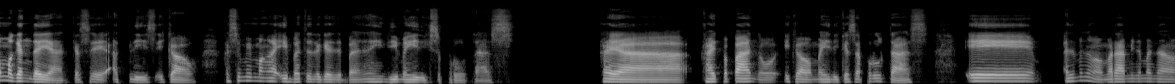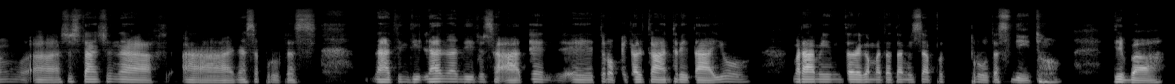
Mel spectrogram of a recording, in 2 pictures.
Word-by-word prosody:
maganda 145 -6 +5
'yan 95 -4 +3
kasi 110 +1 -3
at - - -6
least 110 -2 -4
ikaw, 105 -4 -1 0.3
kasi 160 +3 -5
may 175 -1 -8
mga 150 -3 0
iba 135 -2 -1
talaga 120 -2 -2
'di 110 -1 -5
ba, 110 0 -3
na 125 - -7
hindi 120 -2 -4
mahilig 110 -2 0
sa - - -5
prutas? 95 +3 -8 0.9
Kaya 125 -4 +7 0.7
kahit 130 0 +2
papaano 135 -7 +3
ikaw 125 -4 -1
mahilig 115 0 -4
ka 120 - -3
sa 125 0 -4
prutas, 120 -5 -3 0.3
eh, 150 -1 +6 0.3
alam 145 +2 -3
mo - - -10
naman 165 -11 -5
marami 130 +2 +1
naman 140 0 -8
ang 120 -3 -4 0.3
ah 105 -1 -1
sustansiya 120 +1 -1
na, 120 -1 +2 0.5
ah, 100 -2 -1
nasa 110 +3 -4
prutas 100 -3 -8 0.6
natin 115 +1 +2
di 120 0 -6
lalo 130 +2 +3
na 125 - +1
dito 120 0 -7
sa 100 -4 +2
atin, 115 -1 -6
eh 105 +2 -6
tropical 115 -1 -1
country 110 0 +3
tayo. 115 +4 +1 0.4
Marami 115 -1 +6 0.2
talagang 115 0 +3
matatamis 110 0 -3
na - - 0
prut 120 -1 -15 0.2
prutas 110 -1 -4
dito, 95 -4 -7 0.5
'di 120 0 +2
ba. 95 0 +1
115 Hz, 150 wpm, -26 LUFS, 110-130 Hz, 0.9 s, Kaya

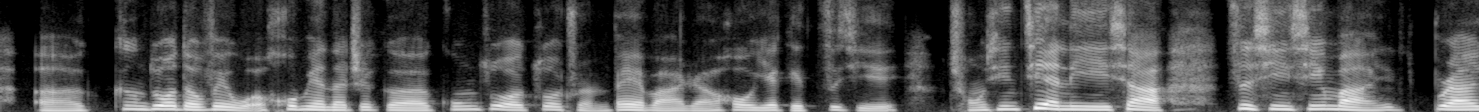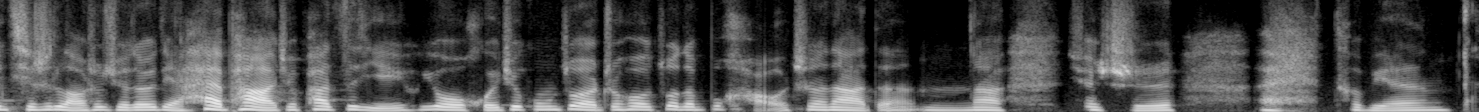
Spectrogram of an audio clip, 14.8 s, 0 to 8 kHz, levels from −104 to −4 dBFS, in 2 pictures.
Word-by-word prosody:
呃， 145 0 -3
更 240 -3 -3
多 240 -1 +6
地 210 -3 +5
为 210 +1 +3
我 165 - +1
后 240 - -1
面 210 -2 +3
的 180 - +3
这 190 +3 -3
个 165 -2 +1
工 220 +7 -6
作 210 -6 +2
做 210 +4 -3
准 150 -8 -8
备 190 +1 +4
吧， 155 -1 -1
然 150 +1 -4
后 180 -1 -1
也 170 +1 +1
给 155 - -1
自 150 +7 -7
己 140 -5 -5 0.2
重 170 +2 -5
新 230 +2 0
建 275 -3 +7
立 215 -2 +3
一 - - +3
下 195 -5 +5 0.3
自 270 -2 +1
信 235 0 +1
心 245 +3 0
吧， 200 -7 +6 0.3
不 - - -3
然 215 0 +6
其 200 0 -4
实 205 - -3
老 195 -6 +2
是 195 - -4
觉 185 -1 -3
得 185 - +1
有 - - +1
点 180 -5 -2
害 205 - +4
怕， 210 -4 +5
就 195 +3 -6
怕 220 0 +1
自 215 +3 -5
己 155 -3 -5
又 205 -4 +1
回 170 0 -3
去 215 - -2
工 210 +1 -6
作 205 -4 +1
之 205 +4 -6
后 210 0 -2
做 225 +3 -4
得 200 - -2
不 210 +4 -11
好， 160 - -9
这 200 +4 -5
那 180 -4 +1
的， 195 - -8
嗯， 160 -2 -9
那， 175 -1 -2 0.3
确 200 - -9
实， 160 -1 -2 1.4
唉， - - -17
特 - - -16
别 - - -34
195 Hz, 285 characters per minute, -20 LUFS, 165-215 Hz, 1.4 s, 建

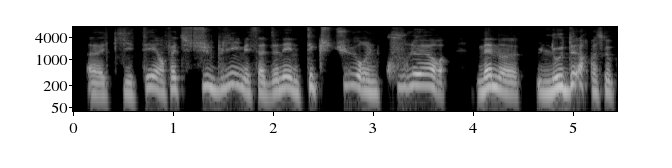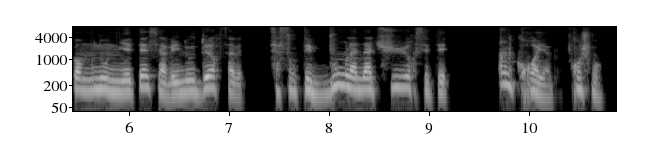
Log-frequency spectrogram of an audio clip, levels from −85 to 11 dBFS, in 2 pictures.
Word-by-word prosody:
heu, 120 -2 0
qui 125 - -8
était, 170 +10 -1
en - - 0
fait, 165 +3 -2
sublime 185 +1 -2
et - - -1
ça 125 0 -1
donnait 145 +8 +2
une 135 - -1
texture, 190 -1 -2
une 130 - -1
couleur, 185 +5 +1 0.3
même, 145 -6 +5 0.2
une 130 +3 +1
odeur, 175 -3 +6
parce 140 -3 -4
que 140 - -2
comme 150 +4 0
nous 160 - +4
on 140 -3 +1
y 135 - +1
était, 160 +7 +2
ça 140 -8 -1
avait 115 +1 0
une 130 +3 0
odeur, 170 +6 +3
ça 130 - -3
avait 105 -2 -4 0.2
ça 135 - -8
sentait 150 0 -2
bon 135 - -1
la 165 -2 +5
nature, 165 +2 0
c'était 125 -2 -6 0.5
incroyable, 145 - -1
franchement. 130 - -5
150 Hz, 205 wpm, -26 LUFS, 130-175 Hz, 0.5 s, odeur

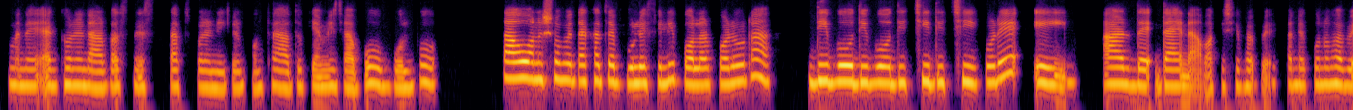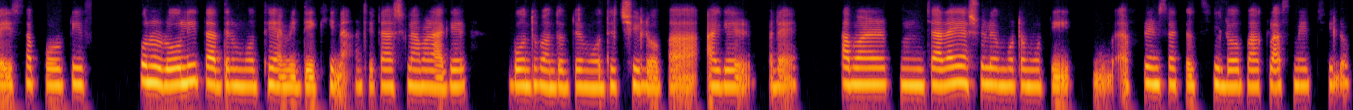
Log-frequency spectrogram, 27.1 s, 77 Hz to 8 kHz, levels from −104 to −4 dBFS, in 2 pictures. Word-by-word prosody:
মানে 220 -1 -1 0.2
এক - - 0
ধরনের 220 -1 +1
nervousness 195 - -3 0.2
কাজ 210 -1 -3
করে 205 -1 -4
নিজের 195 +1 -5
মধ্যে। 200 +2 -8
আদৌ 200 +3 -5
কি - - -8
আমি 105 +1 -1
যাবো? 195 - -1 0.3
বলবো? 205 +6 -1 0.8
তাও 290 0 +8
অনেক 280 -1 +3
সময় 275 -2 +3
দেখা 260 +1 +1
যায় 255 -2 +3
বলে 235 +1 +5
ফেলি। 240 +2 +1
বলার 225 0 +4
পরেও 235 +2 +3
না 325 - +3 0.6
দিব, 260 -2 +6 0.2
দিব, 245 -1 +3 0.2
দিচ্ছি, 245 +2 -1
দিচ্ছি 245 +2 -1 0.2
করে 260 +6 +4 0.4
এই 230 -1 +4 0.6
আর 235 - +5
দে 215 - +4 0.2
দেয় 215 -1 +2
না - - -1
আমাকে 210 - -8
সেভাবে। 210 +4 -6 0.2
মানে 220 0 -2
কোনভাবেই 230 -1 +1
সাপোর্টিভ 225 -1 -2 0.6
কোন 260 -2 +5 0.2
রোলই 230 +4 +5
তাদের 220 -1 +1
মধ্যে 210 - -3
আমি 105 0 0
দেখি 105 - -2
না। - - -7 0.2
যেটা 215 -1 -7
আসলে 220 +2 -6
আমার 210 0 -1
আগের 210 +1 -1 0.5
বন্ধু 215 0 +2
বান্ধবদের 205 0 -1
মধ্যে 200 +1 -2
ছিল 215 -2 -1 0.2
বা - - -3 0.4
আগের 210 0 0 0.3
মানে 210 0 -4 0.6
আমার 230 0 +3 0.3
উম 220 -1 +1 0.2
যারাই 225 +2 +3
আসলে 235 -1 -1 0.2
মোটামুটি 215 -1 -3 0.4
উম - - -8 0.2
আ - - -2
ফ্রেন্ড 235 -2 +1
সার্কেল 225 -1 -3
ছিল 225 -3 -1 0.2
বা 210 - -1
ক্লাসমেট 215 +1 -4
ছিল। 230 +2 -7
220 Hz, 155 wpm, -23 LUFS, 210-235 Hz, 0.8 s, তাও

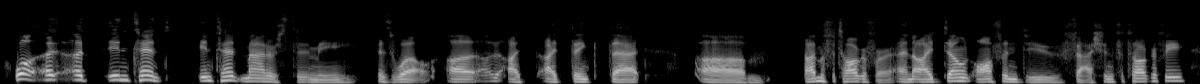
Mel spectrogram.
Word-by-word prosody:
Well, 245 +1 +7
uh 220 - +7 0.2
uh, 210 -1 +5 0.2
intent 205 -3 +3 0.3
intent 175 +2 +2
matters 140 -6 0
to - - -6
me 105 -1 -5 0.2
as 115 -3 -5
well. 115 0 0
Uh, - - -11
uh, 125 +5 +1
I 120 -1 +2 0.3
I 120 - +2
think 120 -2 +1
that, 110 -2 +3 0.6
um 100 -2 +1 0.4
I'm 140 +4 +4
a - - +2
photographer, 130 -7 -1
and 115 +2 -2
I 120 0 +4
don't 155 -1 +3
often 120 +1 +2
do 105 -1 -5
fashion 100 +3 -4
photography. 155 +6 0
120 Hz, 135 wpm, -24 LUFS, 110-155 Hz, 0.6 s, Well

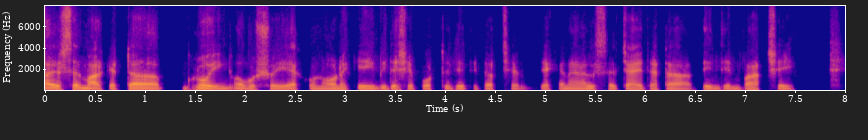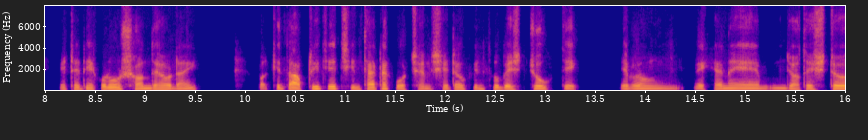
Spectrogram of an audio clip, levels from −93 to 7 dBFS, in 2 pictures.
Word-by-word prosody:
IELTS 115 0 +4
এর 125 - +3
market 105 +1 +2
টা 115 - +7 0.5
growing 110 -3 +3 0.2
অবশ্যই 100 0 -3
এখন 100 0 -9 0.2
অনেকেই 100 +3 -2
বিদেশে 105 +1 -3
পড়তে 90 +2 -5
যেতে 105 - -4
চাচ্ছেন - - -7 0.2
যেখানে 95 -1 -5
IELTS 100 +1 -3
এর 90 - -4
চাহিদাটা 100 0 -2 0.3
দিন, 100 -2 -3
দিন 100 -2 -5
বাড়ছেই, 105 -4 -2 0.7
এটা 135 - -5
নিয়ে 155 -1 0
কোনো 135 0 +6 0.2
সন্দেহ 110 +3 +3 0.2
নাই - - 0 0.7
বা - - -3
কিন্তু - - 0
আপনি - - -1
যে 190 - +7
চিন্তাটা 145 +7 +3
করছেন 115 -5 -1
সেটাও 145 +5 0
কিন্তু 155 -1 -6
বেশ 135 - +5 0.2
যৌক্তিক, 110 0 +1 0.5
এবং 110 +1 +2 0.6
এখানে 115 -1 0 0.3
ব - - -6 0.3
যথেষ্ট 110 +3 +1
110 Hz, 140 wpm, -25 LUFS, 100-120 Hz, 0.7 s, টা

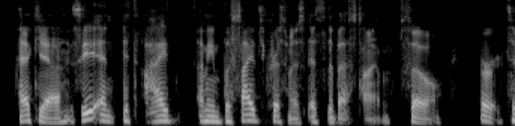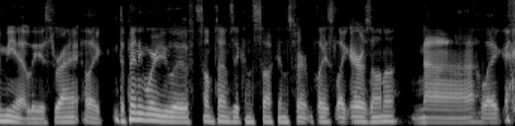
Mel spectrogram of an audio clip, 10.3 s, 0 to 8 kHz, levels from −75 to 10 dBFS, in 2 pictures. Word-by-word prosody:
Heck - - +3
yeah, 100 +4 +4
see? 160 +4 +5
And 135 -4 +2
if 125 - -1
I 125 +3 +3 0.3
I 125 - 0
mean, 125 -2 +3
besides 125 +3 +1
Christmas, 90 -8 -3
it's - - -3
the - - -2
best - - -3
time. - - -6
So, - - +1 0.4
er, - - +2
to 145 - +1
me 125 -3 +3
at 95 -3 -1
least, 90 +2 -3
right? 110 +1 0
Like, 100 -4 -2
depending 160 +2 +3
where 140 -1 +4
you 120 -2 +3
live, 110 -2 +3
sometimes 120 -1 -2
it 110 - -1
can 110 0 -3
suck 110 0 -3
in 110 0 -1
certain 110 0 -4
place- 110 -2 -2
like 110 0 -1
Arizona? 115 +1 +1
Nah. 100 +1 -2
Like 100 0 -2
110 Hz, 215 wpm, -24 LUFS, 105-125 Hz, 0.4 s, see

